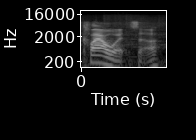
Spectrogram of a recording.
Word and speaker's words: Clawitzer: It like it's pronounced Clowitzer, but it's got the word claw like as a written thing.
